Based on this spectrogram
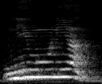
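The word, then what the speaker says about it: pneumonia: एस टी एन के पहले अगर किसी भी वर्ड में एस टी एन के पहले पी आया हो तो उसका प्रोनाउंसिएशन नहीं होता है। न्यूमोनिया, देखिए न्यूमोनिया, न्यूमोनिया, न्यूमोनिया।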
